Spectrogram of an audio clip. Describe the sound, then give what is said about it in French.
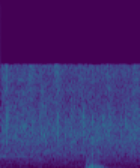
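Faint, muffled applause from an audience in a church following a Bible reading, a thin steady patter with a brief low thud near the middle. “Est-ce qu'on peut acclamer cette parole?”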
